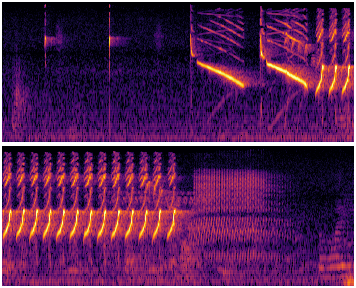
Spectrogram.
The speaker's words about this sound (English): Did anyone guess that? Bam! Chickadee dee dee dee.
